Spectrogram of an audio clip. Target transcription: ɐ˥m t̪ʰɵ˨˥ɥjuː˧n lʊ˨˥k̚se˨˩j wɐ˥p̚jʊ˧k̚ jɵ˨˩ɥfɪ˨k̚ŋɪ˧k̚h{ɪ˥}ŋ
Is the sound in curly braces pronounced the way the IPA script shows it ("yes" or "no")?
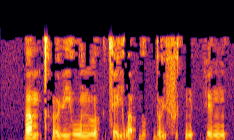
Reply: no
